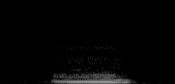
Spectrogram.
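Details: A female Great Dane napping gives a single deep, rumbling snore lasting under a second; she snored for about 30 minutes straight.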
